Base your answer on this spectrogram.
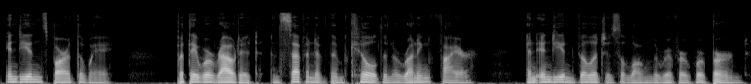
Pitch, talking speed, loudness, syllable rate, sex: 95 Hz, 200 wpm, -21 LUFS, 6.2 syllables/s, male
